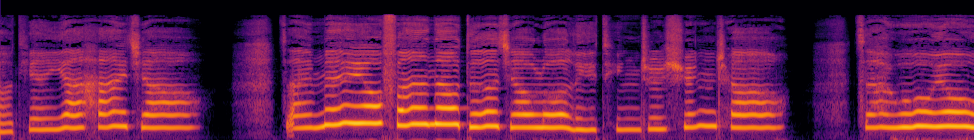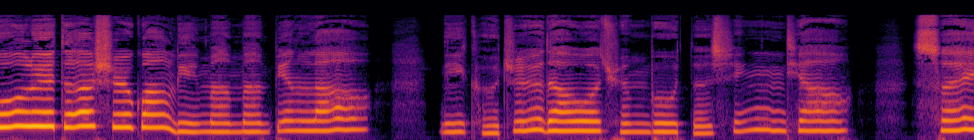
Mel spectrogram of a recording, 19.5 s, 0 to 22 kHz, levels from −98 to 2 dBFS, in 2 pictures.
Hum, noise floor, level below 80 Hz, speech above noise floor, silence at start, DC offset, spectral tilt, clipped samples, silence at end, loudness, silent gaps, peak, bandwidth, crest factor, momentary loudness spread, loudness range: none; -64 dBFS; -62 dBFS; 43 dB; 0 s; under 0.1%; -3 dB/octave; under 0.1%; 0 s; -21 LUFS; none; -8 dBFS; 14 kHz; 14 dB; 17 LU; 12 LU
